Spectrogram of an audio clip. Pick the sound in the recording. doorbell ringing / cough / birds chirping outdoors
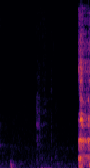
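cough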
